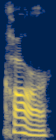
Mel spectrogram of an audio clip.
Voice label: normal car, American; American IPA phonic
